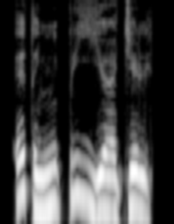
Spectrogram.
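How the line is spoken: Through gritted teeth. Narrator (Russian): сквозь зубы ответила она, ощущая от его прикосновений явный дискомфорт

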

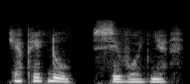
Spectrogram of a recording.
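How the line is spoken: Quiet. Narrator (Russian): тихо сказал

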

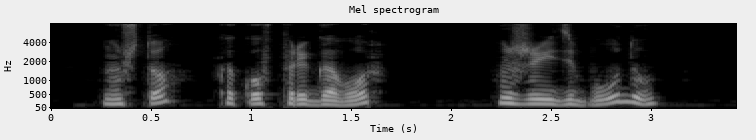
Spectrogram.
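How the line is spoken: Mocking. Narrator (Russian): Насмешливо уточнил Моро

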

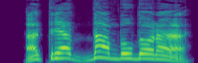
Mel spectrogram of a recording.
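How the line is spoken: Shout. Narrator (Russian): выкрикнул он

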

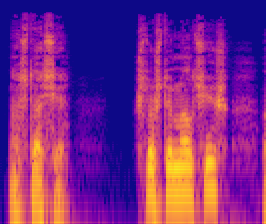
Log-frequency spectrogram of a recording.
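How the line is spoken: Timid weak voice. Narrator (Russian): робко проговорил слабым голосом

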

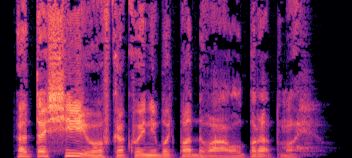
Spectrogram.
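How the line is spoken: Bored tone. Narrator (Russian): Скучающим тоном проговорил Матонин

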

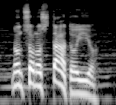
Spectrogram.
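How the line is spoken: Shouted. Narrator (Italian): gridai

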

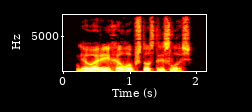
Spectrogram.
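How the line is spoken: Menacing, stern. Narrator (Russian): грозно насупился Демидов

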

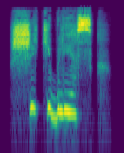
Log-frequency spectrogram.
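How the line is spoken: Breathless exclamation. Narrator (Russian): выдохнула Манюня

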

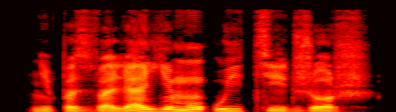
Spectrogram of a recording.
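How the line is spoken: Plain. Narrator (Russian): сказала она

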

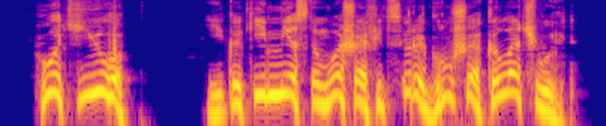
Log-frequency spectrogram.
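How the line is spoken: Bitter exclamation. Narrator (Russian): с горечью воскликнул Вася

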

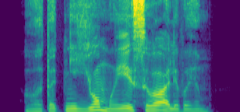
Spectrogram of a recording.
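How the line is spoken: Grumbling, calming down. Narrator (Russian): пробурчал Сильдавир, уже немного успокоившись

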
